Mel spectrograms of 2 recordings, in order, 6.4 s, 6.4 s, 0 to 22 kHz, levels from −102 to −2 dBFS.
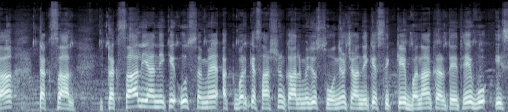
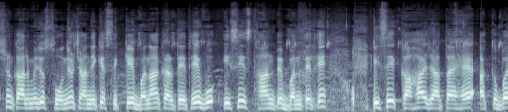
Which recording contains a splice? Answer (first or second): second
